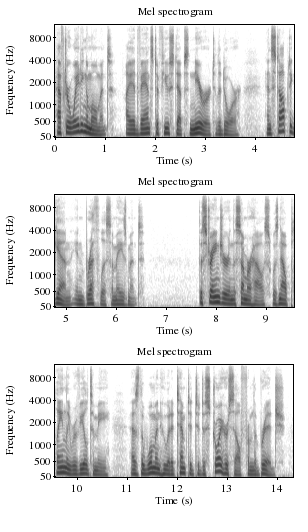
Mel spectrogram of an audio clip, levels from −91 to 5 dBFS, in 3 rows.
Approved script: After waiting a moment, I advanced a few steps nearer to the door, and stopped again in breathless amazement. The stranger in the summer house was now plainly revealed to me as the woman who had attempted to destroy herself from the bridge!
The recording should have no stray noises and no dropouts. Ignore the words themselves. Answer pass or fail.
pass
